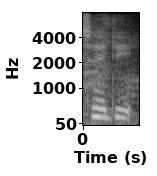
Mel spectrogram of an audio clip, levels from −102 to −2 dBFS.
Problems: low volume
